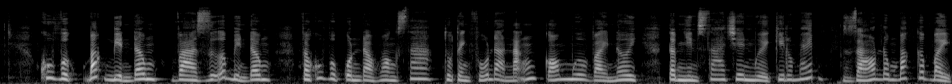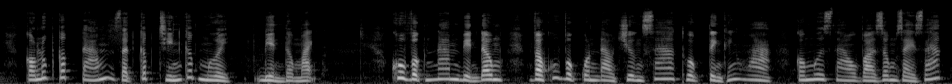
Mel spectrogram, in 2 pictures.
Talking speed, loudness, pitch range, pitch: 225 wpm, -27 LUFS, 195-240 Hz, 215 Hz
